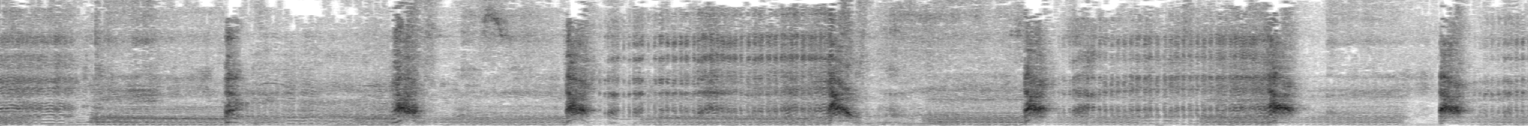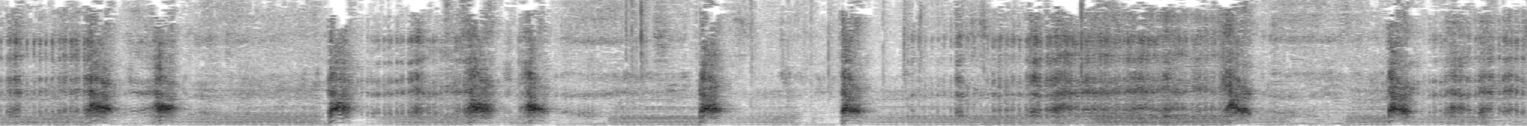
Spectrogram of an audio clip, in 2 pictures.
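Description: A dog growling continuously, the growl broken by sharp barks about once a second.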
